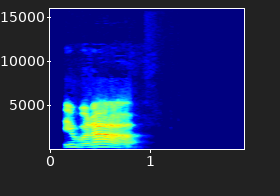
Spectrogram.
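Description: A woman speaks briefly and expressively over an online call.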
